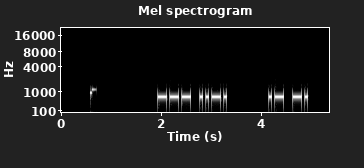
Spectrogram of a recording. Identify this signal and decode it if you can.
Morse code, heard as a keyed tone, about 20 wpm, 700 Hz. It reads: OF AN
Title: 2x Word-Spacing - Sets of 2 Words - 20wpm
